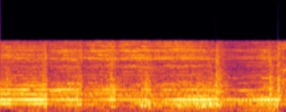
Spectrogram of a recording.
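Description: Live country band playing the instrumental close of a song: guitars holding notes over a drum kit, with several drum hits and no singing.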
